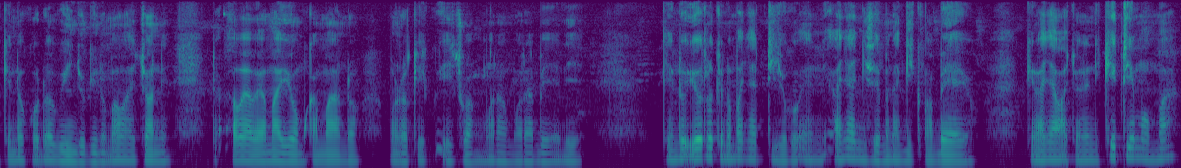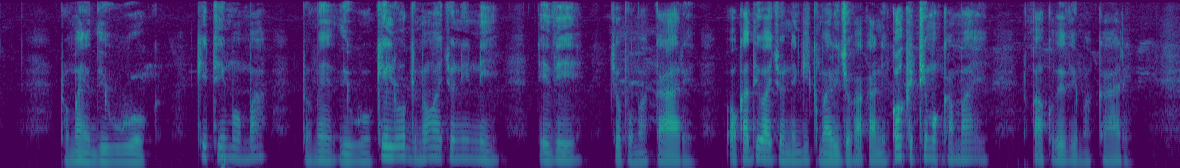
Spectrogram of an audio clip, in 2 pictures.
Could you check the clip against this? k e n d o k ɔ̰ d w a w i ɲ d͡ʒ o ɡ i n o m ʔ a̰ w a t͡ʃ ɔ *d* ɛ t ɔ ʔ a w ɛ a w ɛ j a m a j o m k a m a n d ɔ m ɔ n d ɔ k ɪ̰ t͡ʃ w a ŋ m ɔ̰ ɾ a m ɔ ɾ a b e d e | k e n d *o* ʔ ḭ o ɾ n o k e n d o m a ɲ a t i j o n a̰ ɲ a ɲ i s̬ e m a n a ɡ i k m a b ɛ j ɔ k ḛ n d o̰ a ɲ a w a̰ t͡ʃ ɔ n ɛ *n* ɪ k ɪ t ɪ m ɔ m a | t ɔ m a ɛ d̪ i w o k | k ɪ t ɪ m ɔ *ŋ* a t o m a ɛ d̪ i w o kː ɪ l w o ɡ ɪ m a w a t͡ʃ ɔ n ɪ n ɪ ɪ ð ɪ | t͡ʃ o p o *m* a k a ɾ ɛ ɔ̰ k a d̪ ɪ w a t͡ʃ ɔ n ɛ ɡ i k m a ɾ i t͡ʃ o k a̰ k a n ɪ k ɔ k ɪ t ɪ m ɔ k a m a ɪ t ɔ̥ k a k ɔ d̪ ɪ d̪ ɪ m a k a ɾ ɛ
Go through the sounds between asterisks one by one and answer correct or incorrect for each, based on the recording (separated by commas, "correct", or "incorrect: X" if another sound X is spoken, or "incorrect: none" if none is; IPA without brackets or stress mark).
incorrect: n, correct, correct, incorrect: m, correct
